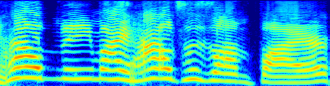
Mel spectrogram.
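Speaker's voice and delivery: acted-out screaming. Describing a man whose house is on fire, retelling his scream for help. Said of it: "He's screaming".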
